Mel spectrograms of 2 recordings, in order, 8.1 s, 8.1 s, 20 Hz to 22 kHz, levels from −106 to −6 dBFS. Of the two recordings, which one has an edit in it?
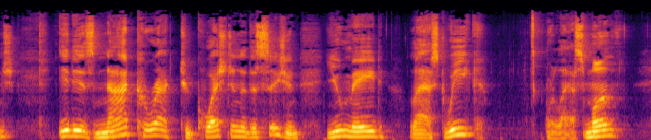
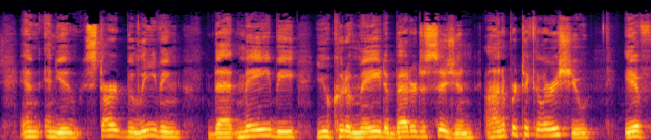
second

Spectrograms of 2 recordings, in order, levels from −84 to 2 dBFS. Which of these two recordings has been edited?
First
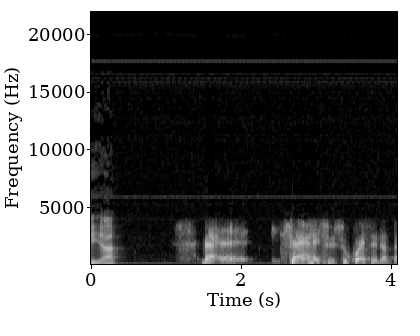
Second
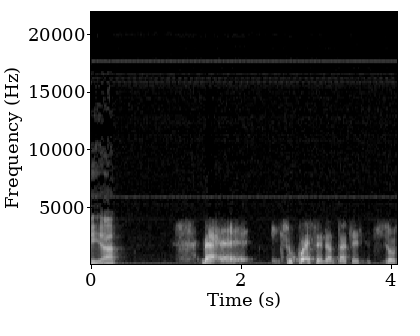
second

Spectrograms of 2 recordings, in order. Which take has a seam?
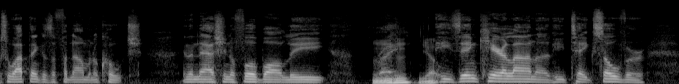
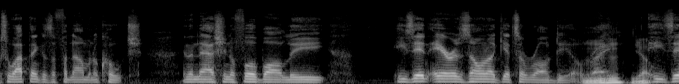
first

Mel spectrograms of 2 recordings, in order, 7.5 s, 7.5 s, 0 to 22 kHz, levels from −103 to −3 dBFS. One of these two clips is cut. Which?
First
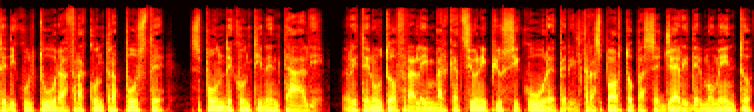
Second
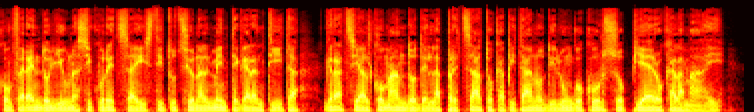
first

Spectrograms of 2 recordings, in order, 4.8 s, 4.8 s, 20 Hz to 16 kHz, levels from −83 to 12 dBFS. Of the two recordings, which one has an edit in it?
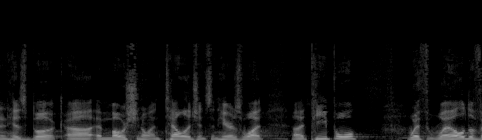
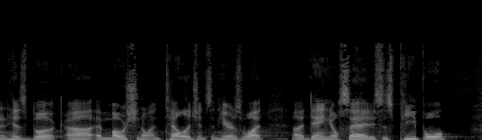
first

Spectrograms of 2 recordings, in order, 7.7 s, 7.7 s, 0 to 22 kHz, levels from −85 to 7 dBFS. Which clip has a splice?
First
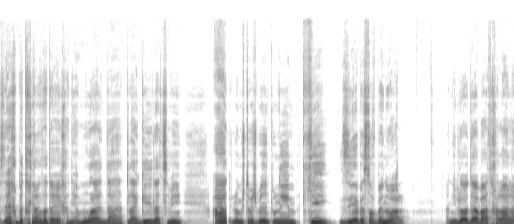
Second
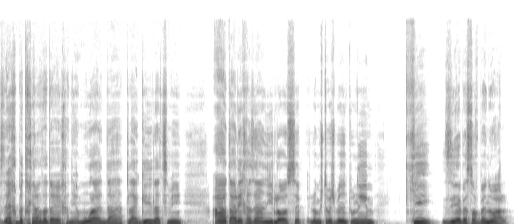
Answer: first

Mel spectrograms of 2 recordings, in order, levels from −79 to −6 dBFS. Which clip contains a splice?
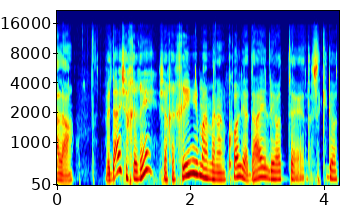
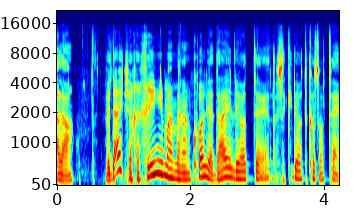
second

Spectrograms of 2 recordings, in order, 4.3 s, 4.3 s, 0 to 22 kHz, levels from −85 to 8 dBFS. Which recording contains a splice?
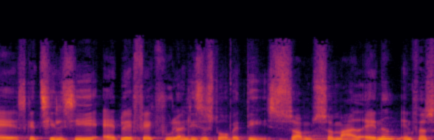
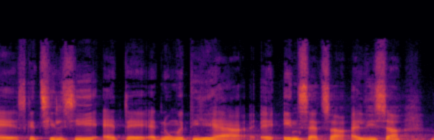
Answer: first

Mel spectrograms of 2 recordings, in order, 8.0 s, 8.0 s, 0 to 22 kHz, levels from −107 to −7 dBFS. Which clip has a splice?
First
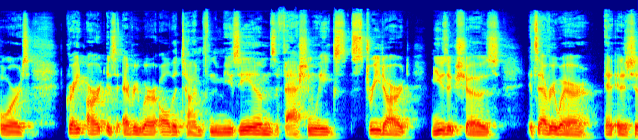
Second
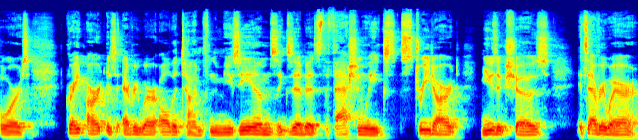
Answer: first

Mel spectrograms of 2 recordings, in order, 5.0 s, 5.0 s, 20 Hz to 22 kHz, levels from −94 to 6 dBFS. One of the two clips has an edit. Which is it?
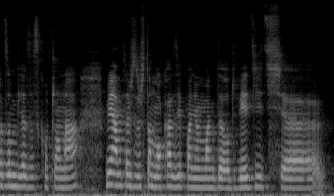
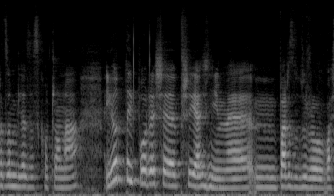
second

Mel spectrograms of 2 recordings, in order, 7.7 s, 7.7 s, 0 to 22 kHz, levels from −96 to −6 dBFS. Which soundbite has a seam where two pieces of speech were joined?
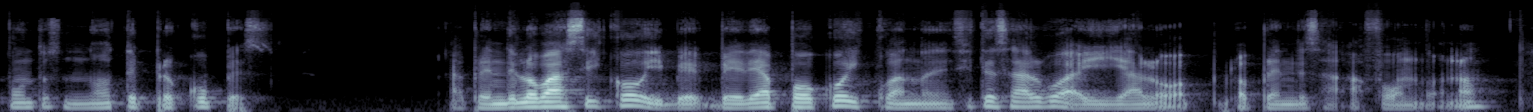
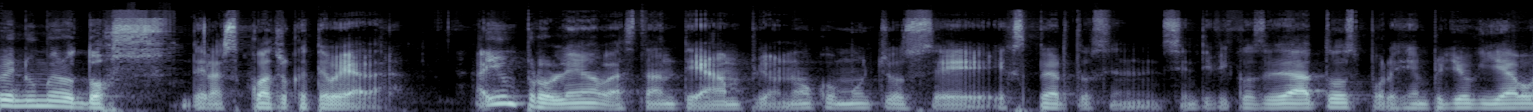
second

